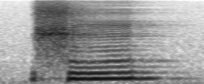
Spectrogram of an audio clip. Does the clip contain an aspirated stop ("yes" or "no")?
no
